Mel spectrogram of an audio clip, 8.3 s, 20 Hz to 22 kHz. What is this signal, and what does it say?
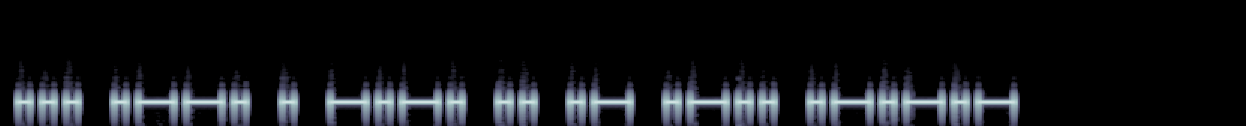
Morse code, heard as a keyed tone, about 15 wpm, 700 Hz. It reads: SPECIAL.
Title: Sentences from Top 1600 Words 15wpm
